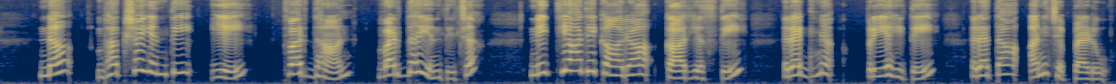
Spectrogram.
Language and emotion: Telugu, neutral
